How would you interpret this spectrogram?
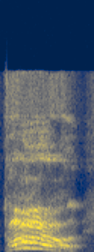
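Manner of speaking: loud high exasperated groan; frustrated ugh. Retold or imitated. Stomping at husband's bowl, loud frustrated ugh. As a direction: let out an angry ugh.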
